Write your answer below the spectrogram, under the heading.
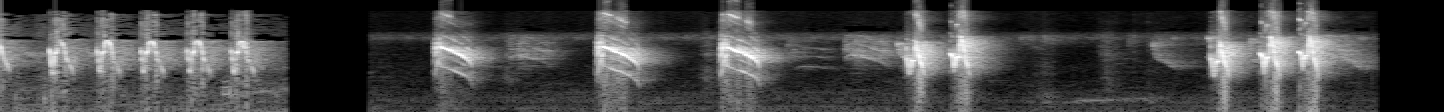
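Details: Bar-winged prinia, song used as bait for catching birds and as a tutor for songbirds: a fast chirping burst, then separate loud down-sweeping notes and paired chips with gaps between.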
